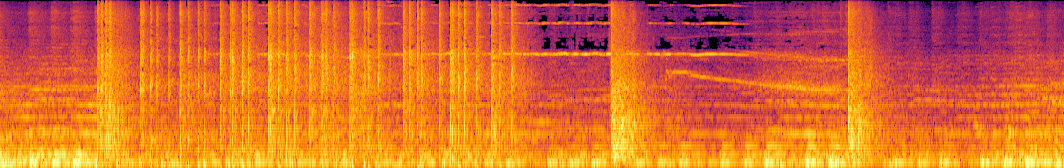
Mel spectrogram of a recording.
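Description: Temple-procession music with steady held notes, overlaid by a quick run of sharp cracks through the first half and three loud bangs that ring on, about a second in, six seconds in and near the end.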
